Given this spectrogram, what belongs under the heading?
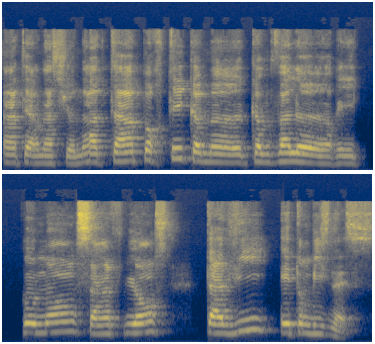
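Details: Adult man; typical speech.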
